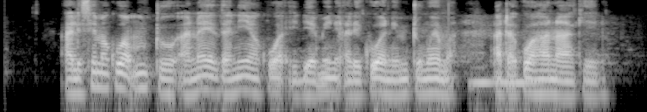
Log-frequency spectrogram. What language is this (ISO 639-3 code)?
swa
